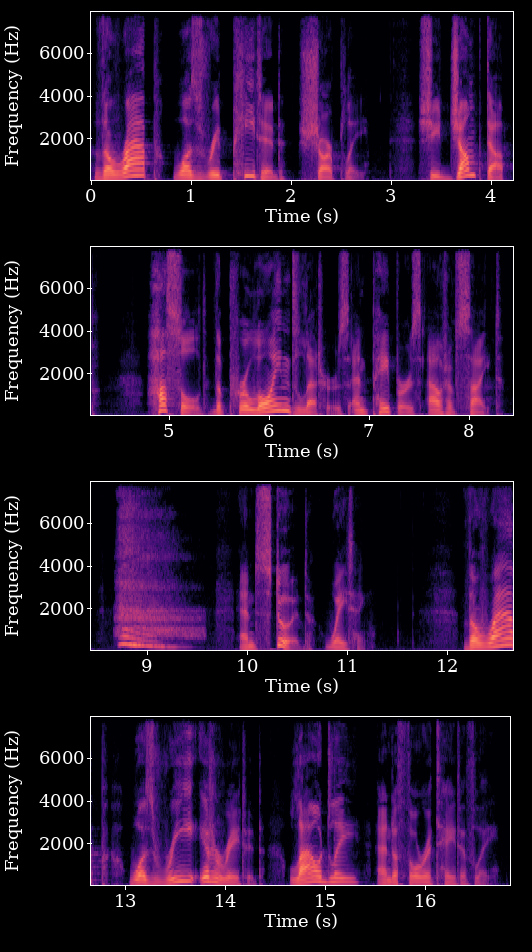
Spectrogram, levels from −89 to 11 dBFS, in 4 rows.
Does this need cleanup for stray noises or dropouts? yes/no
yes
